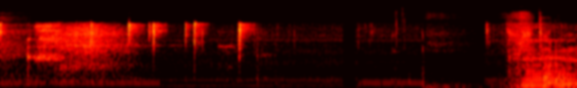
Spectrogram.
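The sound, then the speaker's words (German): A pen being fiddled with, a scattered run of sharp little clicks and taps over a steady low hum, followed by a louder burst of voice at the end. “wie der Toto mit dem Stift rumspielt”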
